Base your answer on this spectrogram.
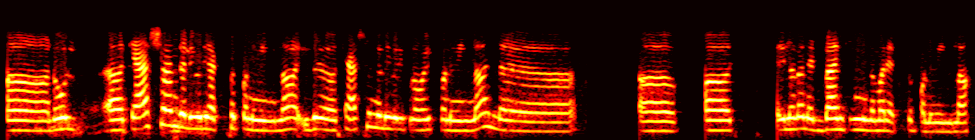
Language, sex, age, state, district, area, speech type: Tamil, female, 30-45, Tamil Nadu, Sivaganga, rural, conversation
